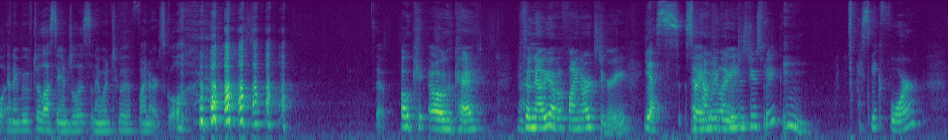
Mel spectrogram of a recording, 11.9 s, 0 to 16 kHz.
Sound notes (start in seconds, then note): 2.2 laughter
